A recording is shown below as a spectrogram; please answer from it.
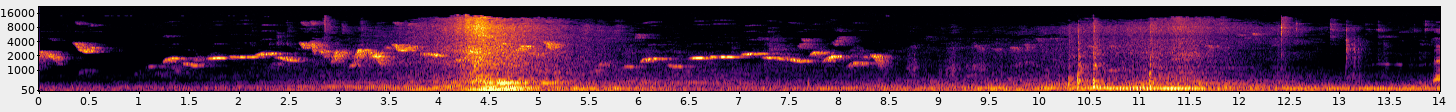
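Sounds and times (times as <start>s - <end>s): small bird chirping and whistling: 0.0s - 4.0s, 5.0s - 8.6s.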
